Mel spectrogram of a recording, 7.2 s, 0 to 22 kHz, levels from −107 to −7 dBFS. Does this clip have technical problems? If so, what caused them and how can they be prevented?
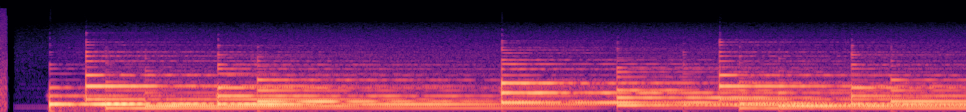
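No, nothing stood out on listening.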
